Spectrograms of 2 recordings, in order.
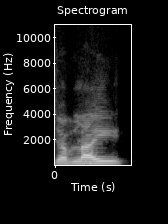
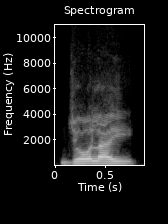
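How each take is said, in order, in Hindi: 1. पहले व्यंजन के बाद v ध्वनि आती है। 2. पहले व्यंजन के बाद o स्वर आता है।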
